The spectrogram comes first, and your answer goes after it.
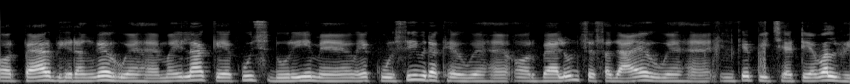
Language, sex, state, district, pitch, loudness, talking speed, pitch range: Hindi, male, Jharkhand, Palamu, 165 Hz, -18 LUFS, 195 wpm, 155-180 Hz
